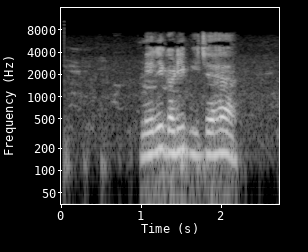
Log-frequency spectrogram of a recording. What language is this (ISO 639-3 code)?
urd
